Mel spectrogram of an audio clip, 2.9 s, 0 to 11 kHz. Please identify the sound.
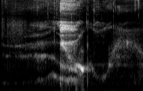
Sound effects > Objects / House appliances
weird blow and whistle mouth foley-010
bonk, clunk, drill, fieldrecording, foley, foundobject, fx, glass, hit, industrial, mechanical, metal, natural, object, oneshot, perc, percussion, sfx, stab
